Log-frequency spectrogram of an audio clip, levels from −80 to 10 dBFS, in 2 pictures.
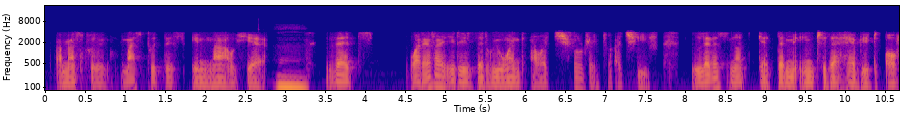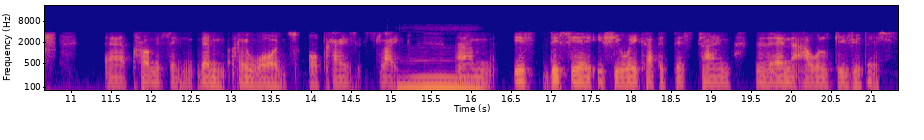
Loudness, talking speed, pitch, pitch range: -25 LUFS, 150 wpm, 70 Hz, 65-80 Hz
